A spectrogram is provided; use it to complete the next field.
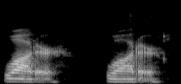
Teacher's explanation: I just lightly touch my tongue up, I don't seal off the air, and then I release. · the flap T is very light so my voice is on like with a D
